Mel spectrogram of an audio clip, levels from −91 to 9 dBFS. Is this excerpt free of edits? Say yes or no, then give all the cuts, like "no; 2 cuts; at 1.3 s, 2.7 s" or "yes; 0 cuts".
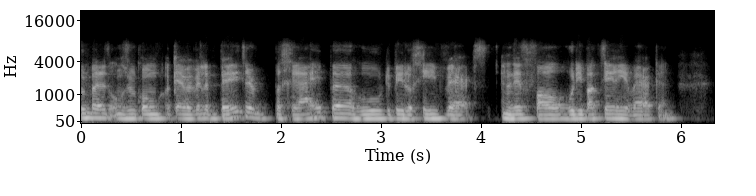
yes; 0 cuts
